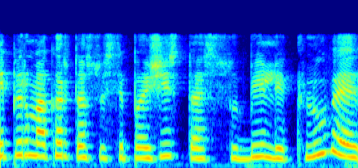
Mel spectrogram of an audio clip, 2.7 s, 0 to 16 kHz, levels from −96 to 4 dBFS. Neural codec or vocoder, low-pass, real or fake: none; 7.2 kHz; real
